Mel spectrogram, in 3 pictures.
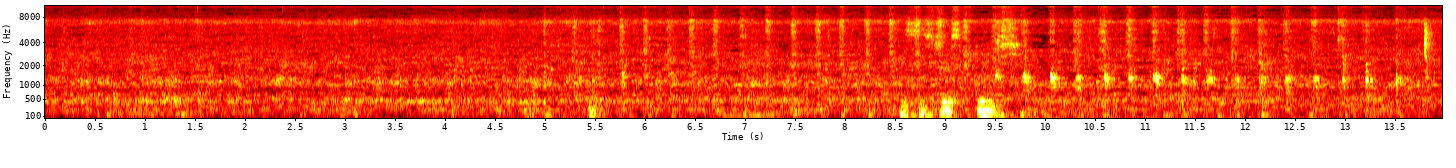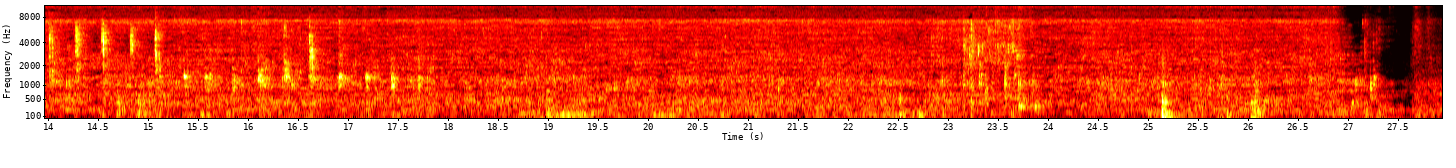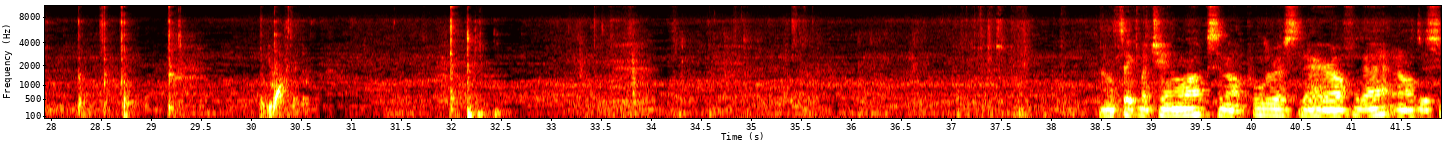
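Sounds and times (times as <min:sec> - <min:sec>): faucet water running into sink: 0:00.0 - 0:27.4.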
